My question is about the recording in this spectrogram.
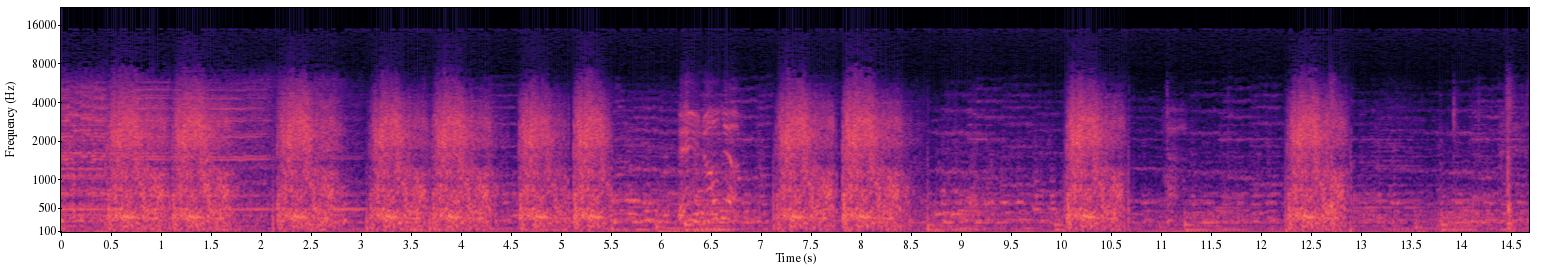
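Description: Dubbed movie gunfire: about a dozen shots, each with a short ringing tail. They come in quick, uneven succession for the first eight seconds or so, then two more spaced out about ten and twelve seconds in, over a tense film score.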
